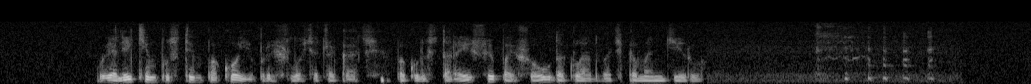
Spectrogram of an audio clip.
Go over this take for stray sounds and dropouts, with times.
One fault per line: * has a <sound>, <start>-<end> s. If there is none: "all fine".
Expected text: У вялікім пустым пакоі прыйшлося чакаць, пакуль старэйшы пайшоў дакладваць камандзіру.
* has a laugh, 8.0-9.4 s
